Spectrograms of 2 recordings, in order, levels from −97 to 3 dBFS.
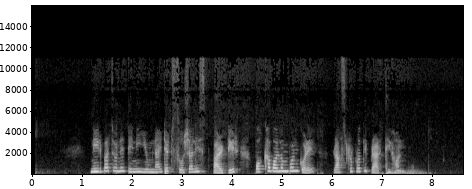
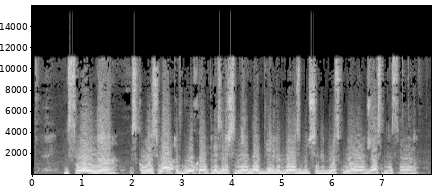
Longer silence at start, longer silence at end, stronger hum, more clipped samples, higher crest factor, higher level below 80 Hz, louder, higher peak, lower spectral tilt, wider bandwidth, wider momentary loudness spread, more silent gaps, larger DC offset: first, 1.15 s vs 0.05 s; first, 0.85 s vs 0.25 s; neither; neither; first, 18 dB vs 10 dB; second, -50 dBFS vs -32 dBFS; second, -25 LUFS vs -10 LUFS; second, -8 dBFS vs 0 dBFS; first, -7 dB/octave vs -4.5 dB/octave; about the same, 11.5 kHz vs 12 kHz; first, 12 LU vs 7 LU; neither; neither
